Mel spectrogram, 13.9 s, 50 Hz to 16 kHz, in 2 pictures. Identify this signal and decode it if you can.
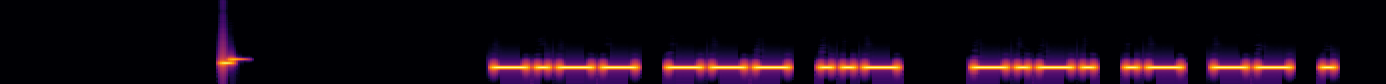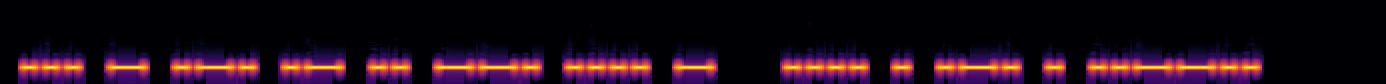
Morse code, heard as a keyed tone, about 22 wpm, 700 Hz. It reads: YOU CAME STRAIGHT HERE?
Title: Sentences from Top 1000 Words - Review Part 6 - 22wpm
